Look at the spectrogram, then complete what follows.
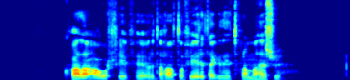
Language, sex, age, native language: Icelandic, male, 20-29, Icelandic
